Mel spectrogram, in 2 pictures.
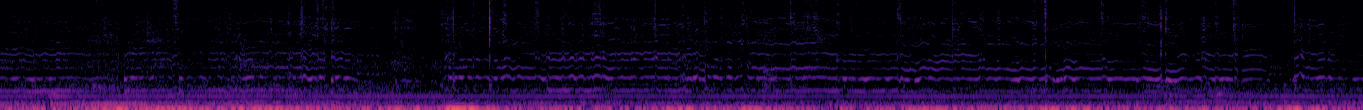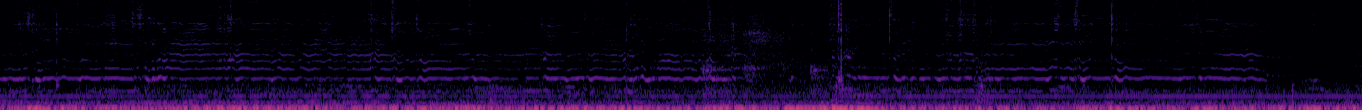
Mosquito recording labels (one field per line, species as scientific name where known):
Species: Anopheles arabiensis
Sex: female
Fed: unfed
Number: one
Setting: cup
